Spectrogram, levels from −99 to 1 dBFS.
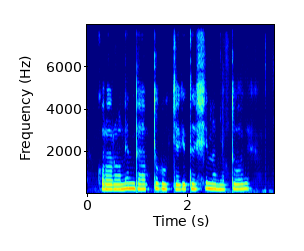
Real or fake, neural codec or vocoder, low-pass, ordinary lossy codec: fake; codec, 16 kHz, 4 kbps, X-Codec, WavLM features, trained on Multilingual LibriSpeech; none; none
